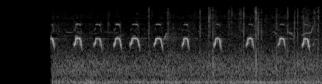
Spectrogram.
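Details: Eurasian oystercatchers in winter on the coast, running around and chasing each other, give loud, shrill piping calls, about three per second, each a sharp rising-then-falling note, over a faint low background hiss.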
